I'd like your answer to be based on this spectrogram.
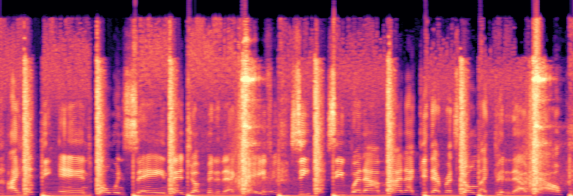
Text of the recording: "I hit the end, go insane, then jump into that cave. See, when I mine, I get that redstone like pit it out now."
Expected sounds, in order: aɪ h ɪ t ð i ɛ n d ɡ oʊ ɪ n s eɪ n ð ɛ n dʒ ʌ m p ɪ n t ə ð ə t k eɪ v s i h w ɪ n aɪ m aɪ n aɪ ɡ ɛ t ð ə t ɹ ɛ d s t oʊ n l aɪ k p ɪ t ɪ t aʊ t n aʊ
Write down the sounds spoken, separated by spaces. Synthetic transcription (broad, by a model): aɪ h ɪ t ð i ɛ n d ɡ oʊ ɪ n s eɪ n ð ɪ n dʒ ʌ m p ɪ t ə ð ə t k eɪ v s i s w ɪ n aɪ m aɪ n aɪ ɡ ɛ t ð ə t ɹ ɛ d s t oʊ n l aɪ k p ɪ t ɪ t aʊ t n aʊ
